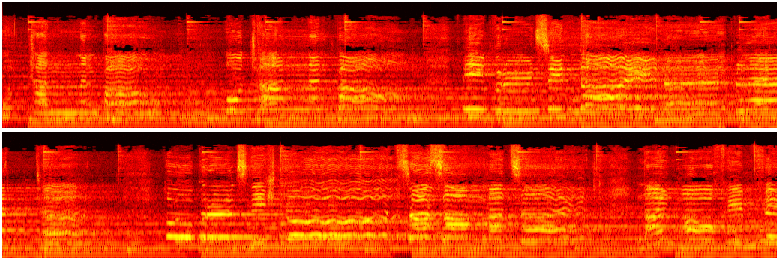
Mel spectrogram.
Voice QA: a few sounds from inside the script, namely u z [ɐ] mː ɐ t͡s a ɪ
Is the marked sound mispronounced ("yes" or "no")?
yes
